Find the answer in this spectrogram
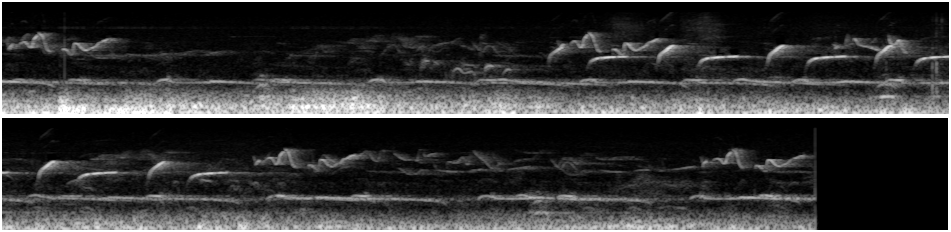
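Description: Several birds calling over and over in short, repeated chirps, with a low rumbling noise underneath that is loudest in the first two seconds. The sound cuts off suddenly near the end.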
